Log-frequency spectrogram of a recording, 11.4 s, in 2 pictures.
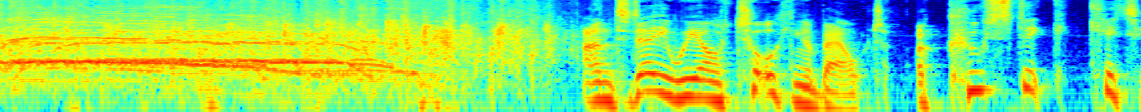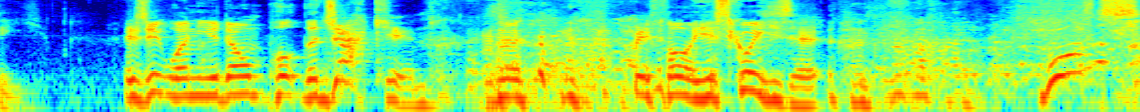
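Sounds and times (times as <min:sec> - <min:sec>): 
cheering whoops: 0:00.0 - 0:02.3
live studio audience applauding: 0:00.0 - 0:03.0
speech: 0:02.9 - 0:11.3
laughter: 0:07.8 - 0:11.3.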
